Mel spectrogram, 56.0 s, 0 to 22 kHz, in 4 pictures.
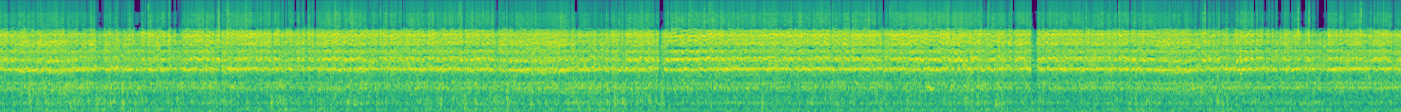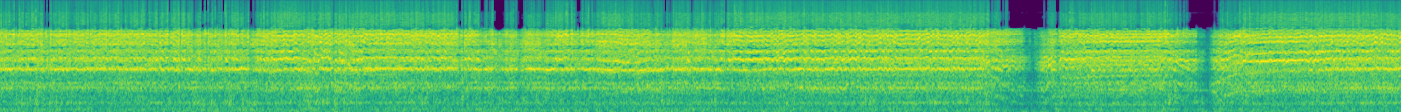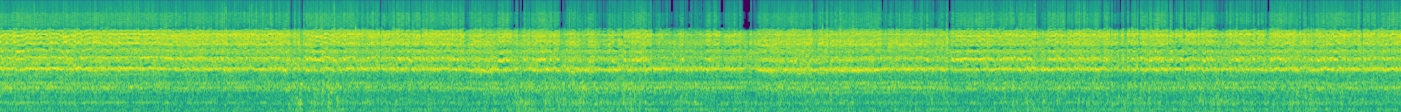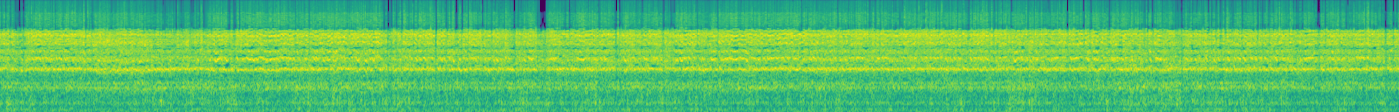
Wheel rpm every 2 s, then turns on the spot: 230, 230, 230, 230, 230, 240, 230, 230, 220, 230, 220, 200, 130, 170, 220, 230, 230, 230, 220, 230, 230, 230, 230, 240, 230, 230, 230, 230.
none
